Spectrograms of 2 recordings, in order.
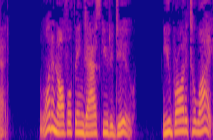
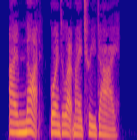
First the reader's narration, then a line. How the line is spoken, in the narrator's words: she said firmly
